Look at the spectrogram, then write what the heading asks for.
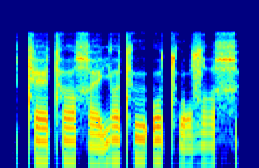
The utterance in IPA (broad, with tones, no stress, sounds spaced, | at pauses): tʰ ɛ˦ tʰ ʌː˦ χ ɛ˨ j ʌ˦ tʰ ɯ˦ ʔ o˦ tʰ u˨ zˤ ɛ˦ χ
